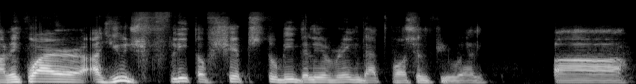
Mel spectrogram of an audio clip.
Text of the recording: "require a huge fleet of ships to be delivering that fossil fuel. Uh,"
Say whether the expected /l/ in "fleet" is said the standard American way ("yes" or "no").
yes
